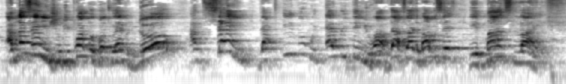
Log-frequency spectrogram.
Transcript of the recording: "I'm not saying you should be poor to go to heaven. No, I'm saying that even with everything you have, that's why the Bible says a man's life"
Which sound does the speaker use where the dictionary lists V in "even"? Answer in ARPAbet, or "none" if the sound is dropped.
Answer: V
